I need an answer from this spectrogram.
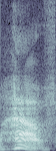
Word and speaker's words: have: Eu não falo have, eu falo have. O E é mudo.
